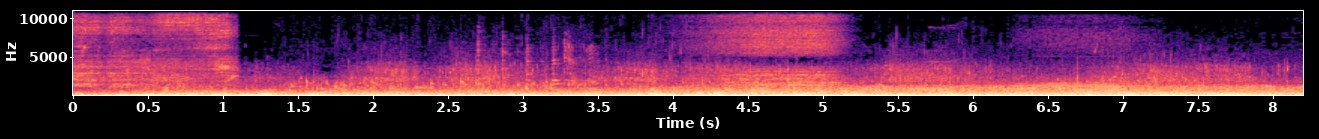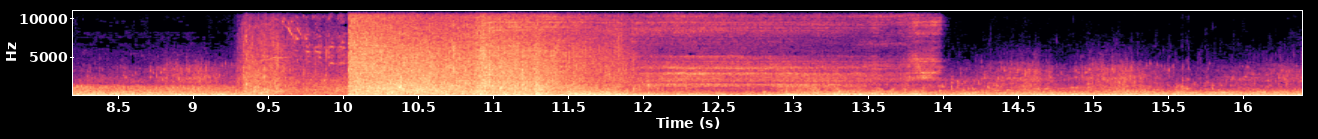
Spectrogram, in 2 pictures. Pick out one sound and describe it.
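Deep water rumbles and swirls in a muffled underwater hush.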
